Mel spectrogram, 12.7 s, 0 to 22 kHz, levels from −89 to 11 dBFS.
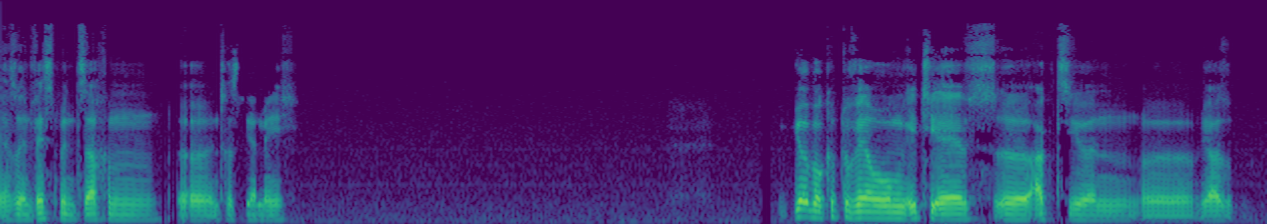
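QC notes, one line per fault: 1.61–1.89 s, AAC frame loss with muting: the speech breaks into a scatter of soft-edged holes, none longer than a few tens of milliseconds and about 160 ms missing in all, right before "interessieren mich". The lost frames' spectrum is set to zero, and the overlapping windows fade the sound out and back in. The short holes fit the roughly 10 ms frames of low-delay AAC, likely at 64 kbps, whose coding grain is light here.
7.60–7.69 s, AAC frame loss with muting: a single, cleaner gap of about 90 ms. The speech fades out and returns smoothly, because the decoder mutes the lost frames and the window overlap tapers the edges on either side of the hole.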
